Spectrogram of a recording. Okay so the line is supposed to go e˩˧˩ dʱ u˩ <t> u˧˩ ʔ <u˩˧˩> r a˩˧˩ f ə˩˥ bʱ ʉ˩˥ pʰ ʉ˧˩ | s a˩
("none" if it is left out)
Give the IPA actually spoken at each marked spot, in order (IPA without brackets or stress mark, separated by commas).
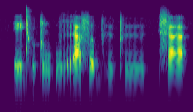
ʈ, u˩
